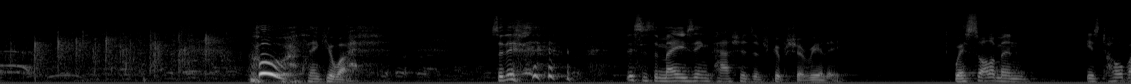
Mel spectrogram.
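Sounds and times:
audience applause: 0.0s - 2.7s
speech: 2.5s - 3.8s, 5.0s - 8.5s, 9.5s - 11.3s.

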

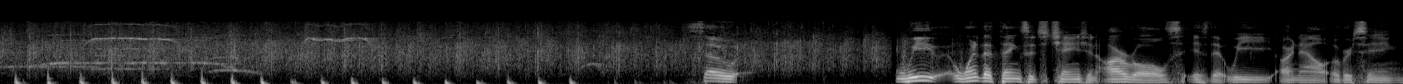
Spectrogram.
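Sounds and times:
high drawn-out whistle-like cries: 0.0s - 3.9s
crowd clapping in steady rhythm: 0.0s - 9.7s
speech: 7.0s - 7.5s, 9.0s - 14.0s.

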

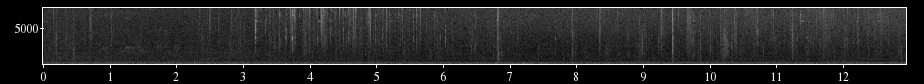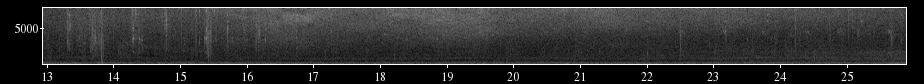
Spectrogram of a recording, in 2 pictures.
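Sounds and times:
footsteps clicks and scuffs on a night dog walk: 0.0s - 1.2s, 2.2s - 25.8s
steady low rumble in a Phoenix neighborhood: 0.0s - 25.8s
high hiss: 3.1s - 25.8s.

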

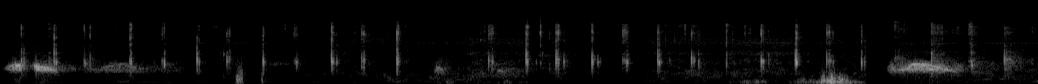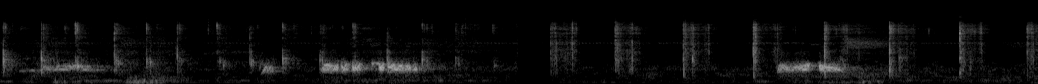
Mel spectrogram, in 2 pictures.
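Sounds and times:
horse hooves clip-clopping: 0.1s - 20.7s
horse breathing: 2.1s - 8.7s, 10.9s - 15.6s.

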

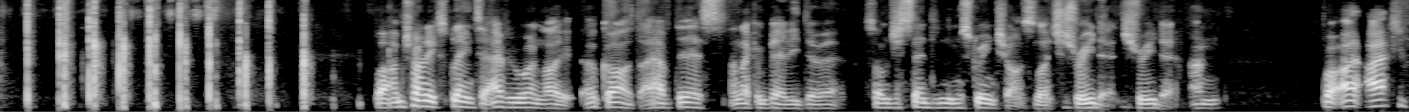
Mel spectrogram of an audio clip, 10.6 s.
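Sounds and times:
sharp hand claps: 0.0s - 2.7s
speech: 2.8s - 9.2s, 9.9s - 10.5s.

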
